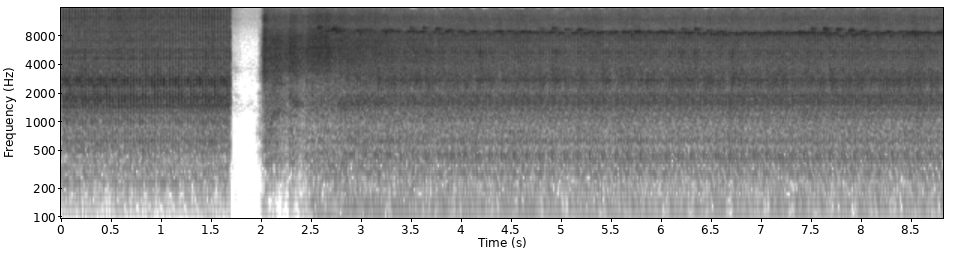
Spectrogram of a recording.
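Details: Diesel engine with Lucas DPC pump, injection timing advanced 0.5 mm: after brief cranking it starts into a hard, rattly clatter at idle, with blackish smoke and reduced pulling power; advanced injection timing.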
